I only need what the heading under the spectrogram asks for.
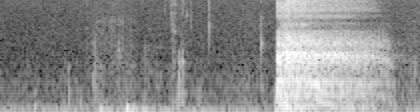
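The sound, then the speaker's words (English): A loud slurping sip of coffee lasting under a second, preceded by faint mouth and swallowing noises, with no one talking. “Pause for a sip of coffee.”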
